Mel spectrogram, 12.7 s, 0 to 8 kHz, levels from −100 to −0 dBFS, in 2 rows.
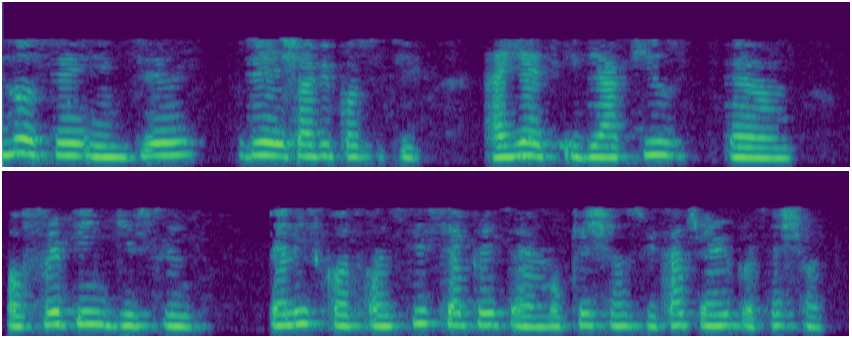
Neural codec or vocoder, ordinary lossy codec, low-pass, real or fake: none; AAC, 16 kbps; 7.2 kHz; real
